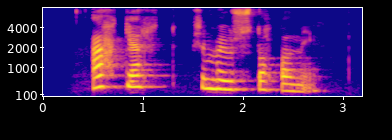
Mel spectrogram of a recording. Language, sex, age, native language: Icelandic, male, 9, Icelandic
